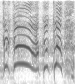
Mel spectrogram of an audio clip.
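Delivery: very high laughing caw-caw squawks while flapping; mock bird caws. Pastor mocking arm-pumping drill to congregation, very high laughing caws. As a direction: squawk like a bird, cracking yourself up. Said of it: "I can be like".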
